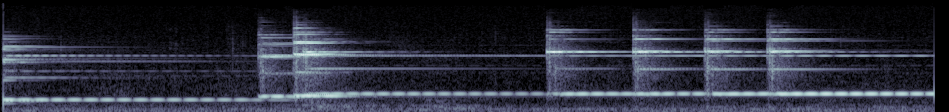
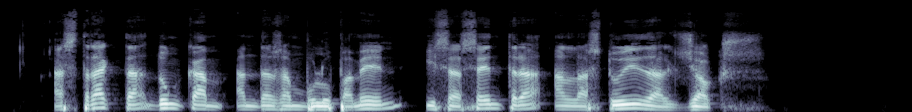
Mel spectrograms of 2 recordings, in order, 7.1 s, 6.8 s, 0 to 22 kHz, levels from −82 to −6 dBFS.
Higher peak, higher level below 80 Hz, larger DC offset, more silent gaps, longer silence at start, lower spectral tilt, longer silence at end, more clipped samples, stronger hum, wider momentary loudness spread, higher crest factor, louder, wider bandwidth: about the same, 0 dBFS vs -2 dBFS; about the same, -54 dBFS vs -50 dBFS; neither; neither; second, 0 s vs 0.4 s; second, 0.5 dB/octave vs -6.5 dB/octave; second, 0.1 s vs 1.2 s; neither; neither; first, 20 LU vs 8 LU; about the same, 22 dB vs 18 dB; about the same, -19 LUFS vs -18 LUFS; first, 18 kHz vs 14 kHz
